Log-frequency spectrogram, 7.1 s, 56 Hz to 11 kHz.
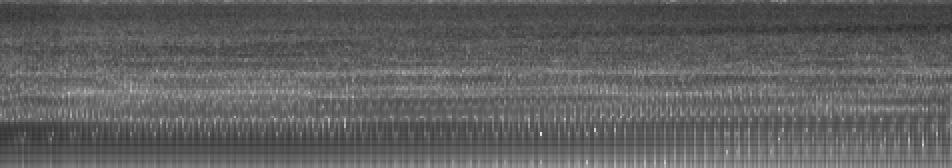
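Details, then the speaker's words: Turbo LS2 Camaro after new lifters and heads checked: deep, even, steady drone holding on the two-step rev limiter, reaching nine pounds of boost, all eight cylinders firing cleanly with no misses or knocks. "all right gets up on the two-step seems to be working pretty well sounds good running on all eight"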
